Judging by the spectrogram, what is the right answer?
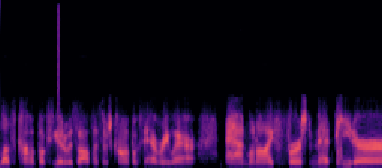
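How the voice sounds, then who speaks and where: This man has an American accent and a fairly low pitch, speaking fairly quickly in a monotone, flat intonation. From US Northeast, New York City. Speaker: TV and comic book writer. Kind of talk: interview. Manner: halting, many fillers.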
